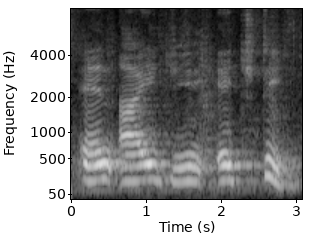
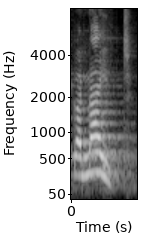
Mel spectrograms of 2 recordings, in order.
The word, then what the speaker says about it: knight: is silent like your over here k is silent so that way it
